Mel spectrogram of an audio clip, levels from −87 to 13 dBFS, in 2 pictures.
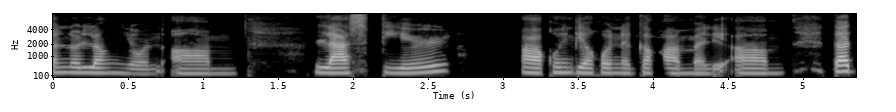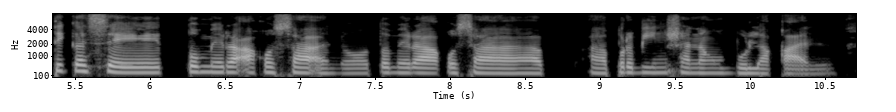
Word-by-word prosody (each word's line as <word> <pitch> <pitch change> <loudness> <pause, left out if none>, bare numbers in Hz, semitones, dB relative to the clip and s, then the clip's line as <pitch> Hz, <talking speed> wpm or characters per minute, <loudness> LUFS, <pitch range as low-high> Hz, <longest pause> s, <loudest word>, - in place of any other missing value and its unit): ano 205 +1 -2
lang 195 -2 -1
yun, 165 -1 -8
um, 170 0 -3 0.6
last 190 -1 +5
year. 200 +8 -2 0.5
Ah, 195 -2 +7
kung 205 -1 -4
hindi 200 - 0
ako 190 +1 -1
nagkakamali. 180 -1 -2
Um, 180 0 -1 0.3
dati 250 +2 +8
kasi 205 -6 +2 0.2
tumira 215 -1 +2
ako 210 - -3
sa 195 -2 +3
ano, 180 0 -10
tumira 195 -2 +2
ako 195 - -5
sa, 180 -1 +1 0.3
ah, 180 -2 -4
probinsya 205 0 -3
ng 185 0 -6
Bulacan. 175 -2 -3
190 Hz, 140 wpm, -23 LUFS, 180-205 Hz, 0.6 s, dati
